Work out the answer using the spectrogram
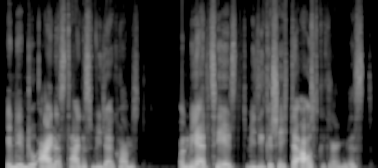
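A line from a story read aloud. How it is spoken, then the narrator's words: Plain. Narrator (German): sagte die Maus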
